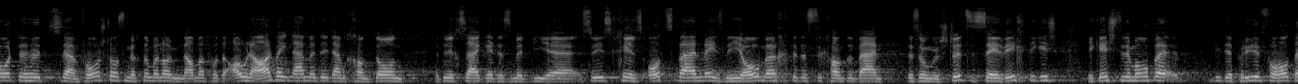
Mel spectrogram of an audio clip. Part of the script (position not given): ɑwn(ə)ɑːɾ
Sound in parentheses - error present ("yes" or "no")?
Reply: no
